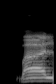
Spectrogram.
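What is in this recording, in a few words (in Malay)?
"balung", Malay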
